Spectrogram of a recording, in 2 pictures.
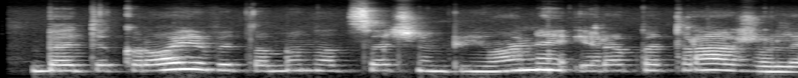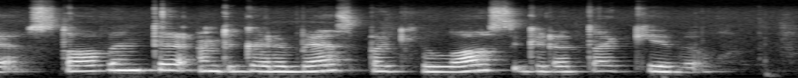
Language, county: Lithuanian, Vilnius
